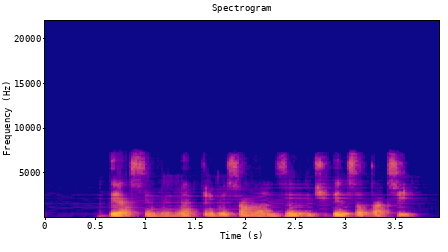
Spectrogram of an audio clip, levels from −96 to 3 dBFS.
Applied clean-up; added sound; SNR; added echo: neural mask model DeepFilterNet 3.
